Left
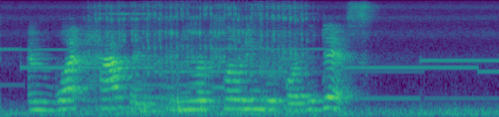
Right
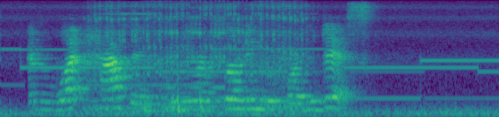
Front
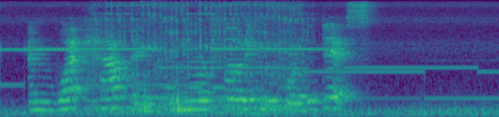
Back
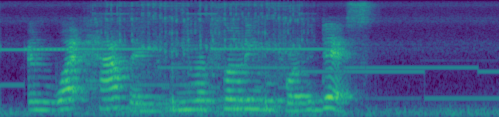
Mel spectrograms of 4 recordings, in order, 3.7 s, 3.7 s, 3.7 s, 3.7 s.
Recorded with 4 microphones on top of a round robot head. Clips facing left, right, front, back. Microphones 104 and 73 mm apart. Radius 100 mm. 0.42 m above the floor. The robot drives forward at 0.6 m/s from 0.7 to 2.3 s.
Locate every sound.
0.2 s a woman speaking: 135° left, 2.5 m; by 2.8 s 145° left, 3 m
